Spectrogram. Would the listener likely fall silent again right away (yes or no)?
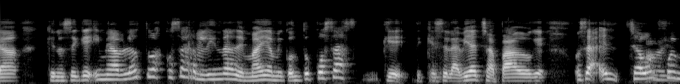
yes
